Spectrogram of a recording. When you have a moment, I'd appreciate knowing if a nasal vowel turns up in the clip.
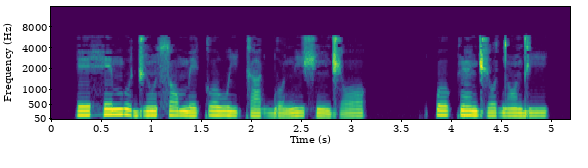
yes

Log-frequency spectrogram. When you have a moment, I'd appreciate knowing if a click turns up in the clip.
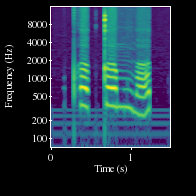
no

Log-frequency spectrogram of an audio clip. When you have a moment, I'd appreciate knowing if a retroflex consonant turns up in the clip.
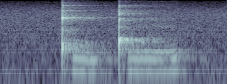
no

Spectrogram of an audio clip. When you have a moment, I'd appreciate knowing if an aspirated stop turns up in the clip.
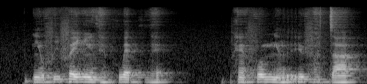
yes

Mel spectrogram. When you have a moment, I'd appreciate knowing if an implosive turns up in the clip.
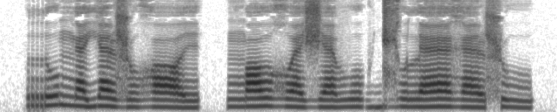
no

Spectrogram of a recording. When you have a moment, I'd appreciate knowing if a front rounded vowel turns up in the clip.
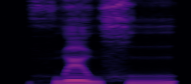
no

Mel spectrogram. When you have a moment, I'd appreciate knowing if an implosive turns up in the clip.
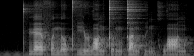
no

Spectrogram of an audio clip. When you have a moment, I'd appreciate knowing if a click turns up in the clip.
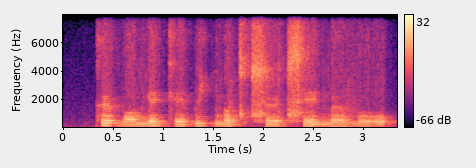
no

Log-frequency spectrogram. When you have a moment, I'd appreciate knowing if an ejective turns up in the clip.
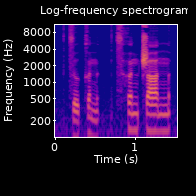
no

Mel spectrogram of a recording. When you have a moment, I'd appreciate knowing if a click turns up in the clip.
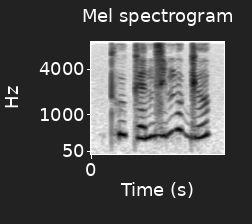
no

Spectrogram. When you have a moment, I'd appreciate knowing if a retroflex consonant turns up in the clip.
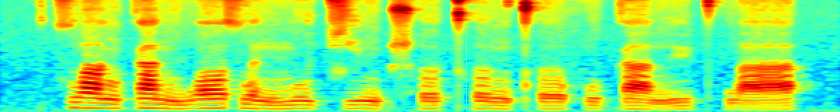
yes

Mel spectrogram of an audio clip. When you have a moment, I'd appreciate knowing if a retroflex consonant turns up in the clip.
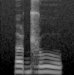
yes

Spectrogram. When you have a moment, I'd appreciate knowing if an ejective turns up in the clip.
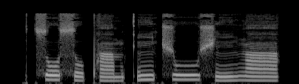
yes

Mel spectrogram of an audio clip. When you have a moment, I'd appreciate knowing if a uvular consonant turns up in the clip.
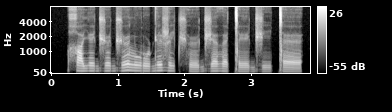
yes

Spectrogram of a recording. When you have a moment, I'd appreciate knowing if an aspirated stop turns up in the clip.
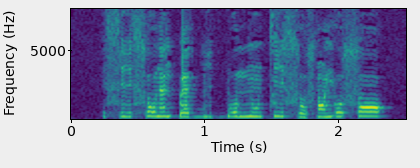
no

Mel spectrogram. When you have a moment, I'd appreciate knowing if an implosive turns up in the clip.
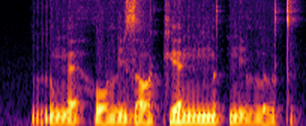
no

